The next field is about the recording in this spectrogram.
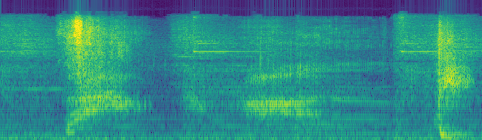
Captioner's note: slashing and choking; punching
